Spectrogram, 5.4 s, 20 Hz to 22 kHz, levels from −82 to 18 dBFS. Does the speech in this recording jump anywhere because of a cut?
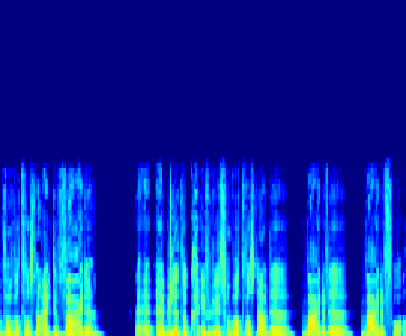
yes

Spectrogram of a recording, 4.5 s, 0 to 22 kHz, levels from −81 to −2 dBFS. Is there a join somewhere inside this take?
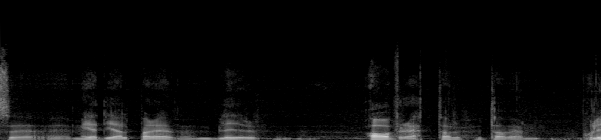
no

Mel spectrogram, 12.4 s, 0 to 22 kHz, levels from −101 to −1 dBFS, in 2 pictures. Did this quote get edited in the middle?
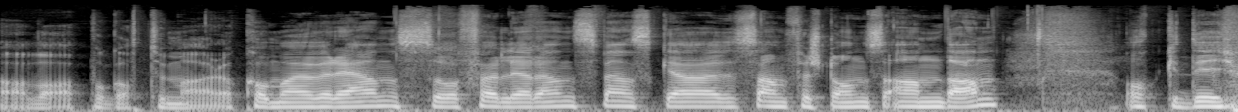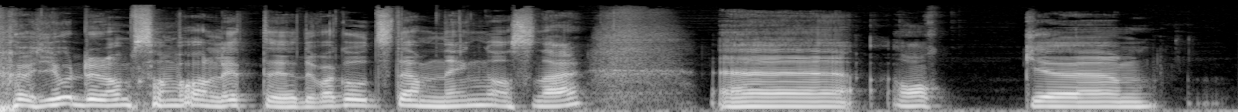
no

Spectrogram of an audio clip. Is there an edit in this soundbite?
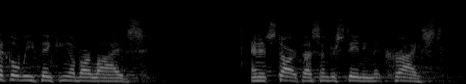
yes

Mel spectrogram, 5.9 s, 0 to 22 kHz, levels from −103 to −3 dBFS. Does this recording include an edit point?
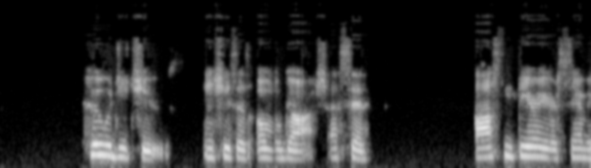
no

